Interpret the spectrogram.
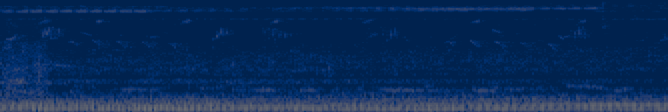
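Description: Small birds chirping in short calls repeated about twice a second, over a steady low drone.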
